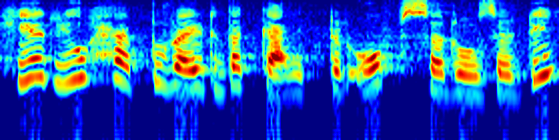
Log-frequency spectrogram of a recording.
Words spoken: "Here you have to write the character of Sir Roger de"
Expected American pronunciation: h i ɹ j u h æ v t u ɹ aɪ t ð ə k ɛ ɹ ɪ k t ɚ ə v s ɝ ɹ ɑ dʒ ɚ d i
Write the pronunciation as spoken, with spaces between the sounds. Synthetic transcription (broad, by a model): h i ɹ j u h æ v t u ɹ aɪ t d ə k ɛ ɹ ɪ k t ɚ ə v s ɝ ɹ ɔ z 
